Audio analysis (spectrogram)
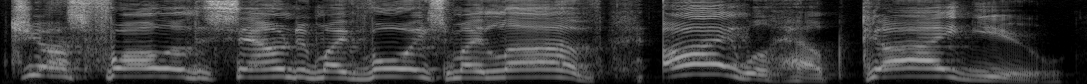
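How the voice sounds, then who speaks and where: Man putting on a soaring, breathy young hero, earnest and doting, pitch swooping high. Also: very animated, takes it slowly, exaggerated voice. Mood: tender heroic.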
